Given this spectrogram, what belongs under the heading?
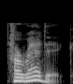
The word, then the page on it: faradic: British English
